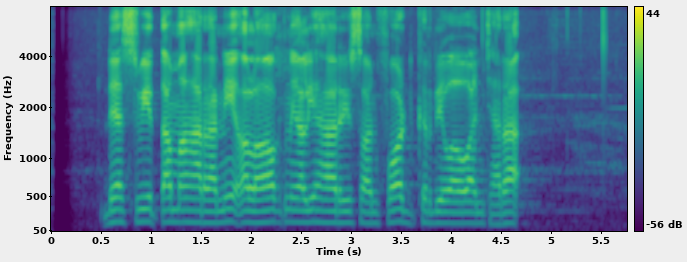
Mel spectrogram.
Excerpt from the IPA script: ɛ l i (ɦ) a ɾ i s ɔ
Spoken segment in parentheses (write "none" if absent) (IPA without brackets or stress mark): ɦ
